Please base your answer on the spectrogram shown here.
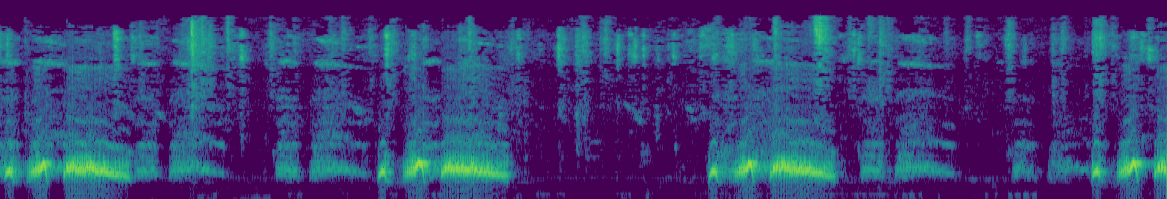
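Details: Spotted dove call for enticing rival doves to reply: several phrases of short stuttering notes ending in a sustained, softly falling coo, separated by short quiet gaps with light background clicks.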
